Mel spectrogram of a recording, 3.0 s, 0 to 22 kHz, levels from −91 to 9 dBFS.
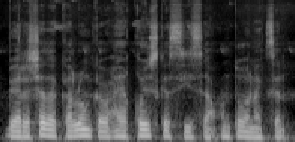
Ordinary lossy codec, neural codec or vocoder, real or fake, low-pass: none; none; real; none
